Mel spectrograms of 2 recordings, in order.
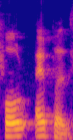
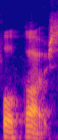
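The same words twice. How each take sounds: First: Four apples said slowly with the r linked on; slow careful demo of four apples with a linking r. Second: Four cars with no r sound after four; simple four cars, no r before the consonant; dropped r. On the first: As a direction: drag out four apples and join the r to the vowel. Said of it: "क्योंकि उसके बाद vowel एप्पल्स में आ". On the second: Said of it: "फिर simple". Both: Shown as a demonstration.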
